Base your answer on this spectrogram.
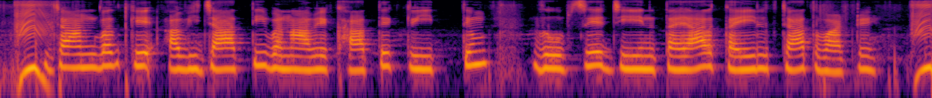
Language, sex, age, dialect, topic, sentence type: Bhojpuri, female, 31-35, Northern, agriculture, statement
